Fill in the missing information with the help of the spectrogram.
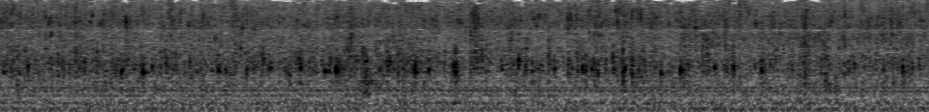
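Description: Whole seasoned porgy frying in a pan of hot oil: a steady, dense sizzle of bubbling oil with many small crackles and pops.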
